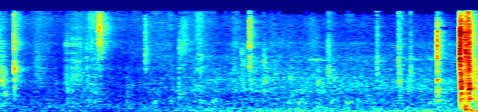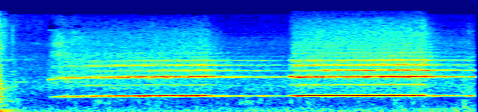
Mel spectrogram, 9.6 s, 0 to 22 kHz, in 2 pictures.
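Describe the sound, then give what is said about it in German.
Steam train at a station: a few scattered clanks and clicks, then one sharp loud bang, followed by two long, steady high whistle blasts with a brief gap between them, the second slightly louder. “Alles einsteigen. Der Hogwarts Express fährt in 2 Minuten ab.”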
